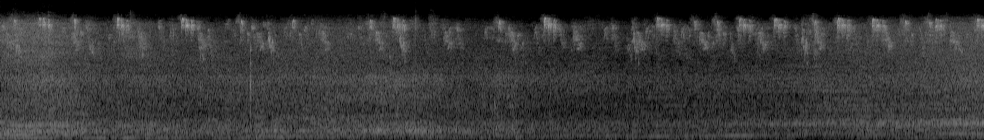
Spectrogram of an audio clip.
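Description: Small birds chirping in a rapid series of short, high chirps, each sliding down in pitch, over a steady low background noise.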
